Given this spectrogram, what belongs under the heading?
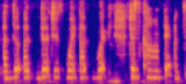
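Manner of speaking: small, soft stammering voice; imitating a timid, halting helper; nervous assistant. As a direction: stammer a hushed plea to calm down.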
